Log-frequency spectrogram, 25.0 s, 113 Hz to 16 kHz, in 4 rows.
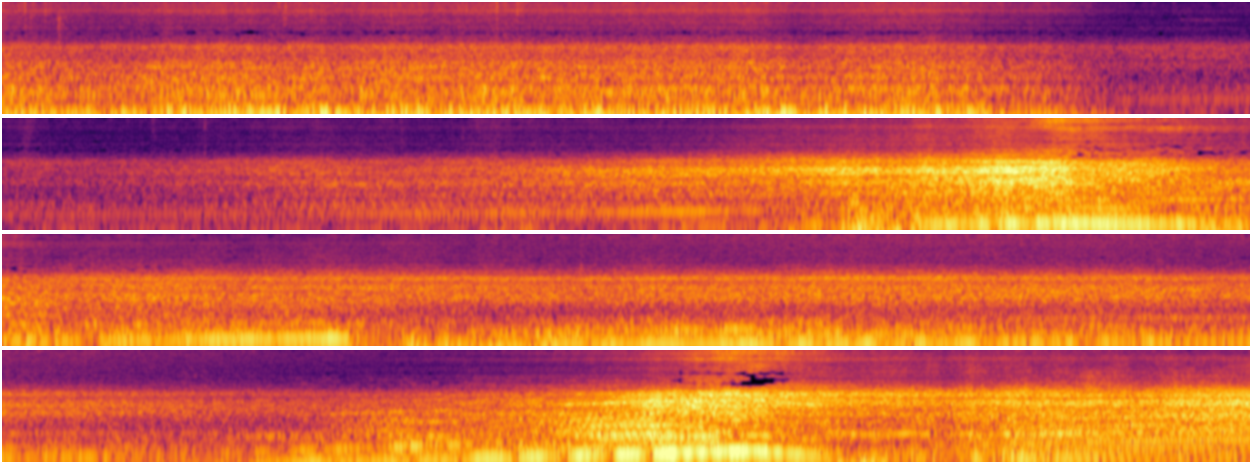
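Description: Ferrari 365 GTB/4 Daytona's 4.4-litre V12 passing by at speed twice, each time rising in pitch as it approaches and dropping as it goes past, with a steadier engine note between the passes and the revs climbing again near the end as it pulls away. Before the passes, a loud low rumble fills the first five seconds or so and cuts off suddenly.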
